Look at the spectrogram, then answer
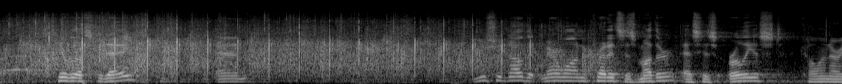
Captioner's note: applause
